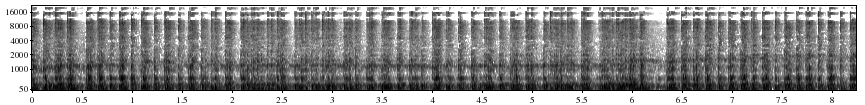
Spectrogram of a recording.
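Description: Engine running with a fast, uneven pulse and occasional dropped beats just after start-up, which suggests rough running, possibly a misfire.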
